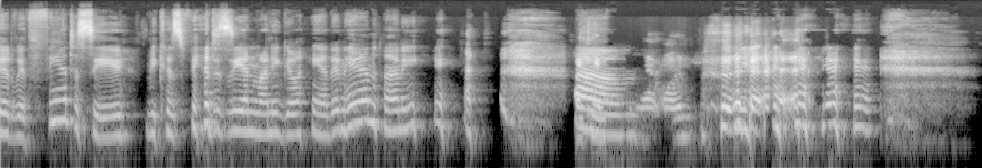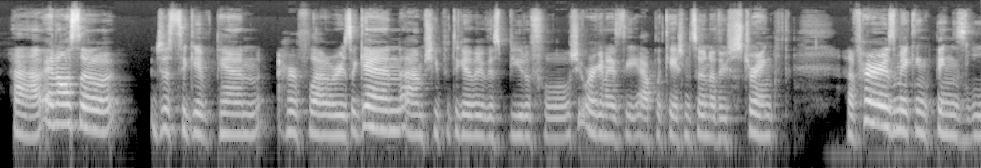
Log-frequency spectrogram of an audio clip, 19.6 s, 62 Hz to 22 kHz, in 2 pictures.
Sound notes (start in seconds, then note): 7.0 laughs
